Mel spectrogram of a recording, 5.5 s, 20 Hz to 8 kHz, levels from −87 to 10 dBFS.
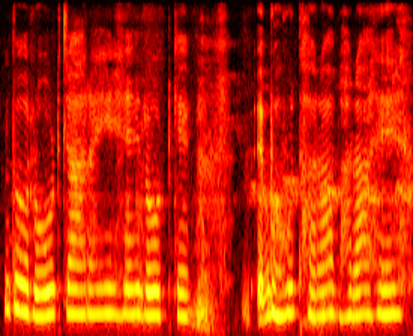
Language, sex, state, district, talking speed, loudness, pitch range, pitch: Hindi, female, Bihar, Sitamarhi, 120 wpm, -16 LUFS, 210-225 Hz, 220 Hz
